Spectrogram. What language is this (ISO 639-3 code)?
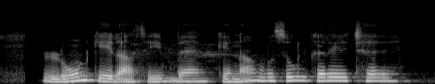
mai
